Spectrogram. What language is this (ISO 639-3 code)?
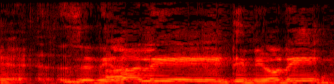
heb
